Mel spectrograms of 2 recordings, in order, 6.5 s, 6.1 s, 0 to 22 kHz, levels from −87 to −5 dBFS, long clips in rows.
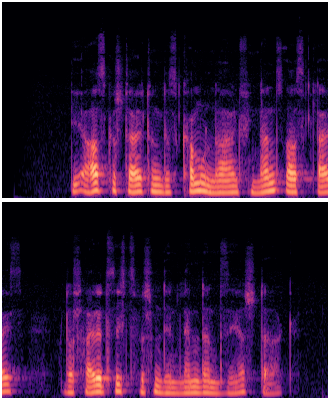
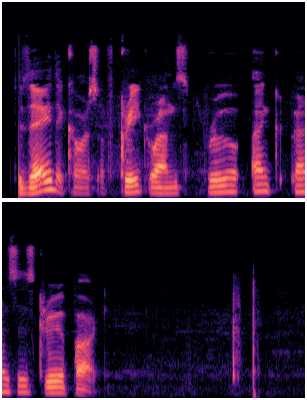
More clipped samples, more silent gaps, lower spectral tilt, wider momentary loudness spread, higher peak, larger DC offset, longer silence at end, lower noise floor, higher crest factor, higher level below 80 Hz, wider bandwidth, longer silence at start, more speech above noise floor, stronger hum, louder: neither; neither; first, -9 dB/octave vs -5 dB/octave; second, 12 LU vs 22 LU; about the same, -6 dBFS vs -6 dBFS; neither; about the same, 0.5 s vs 0.5 s; about the same, -69 dBFS vs -67 dBFS; about the same, 20 dB vs 22 dB; about the same, -66 dBFS vs -64 dBFS; first, 11 kHz vs 9.6 kHz; first, 0.7 s vs 0.15 s; about the same, 45 dB vs 42 dB; neither; about the same, -25 LUFS vs -26 LUFS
